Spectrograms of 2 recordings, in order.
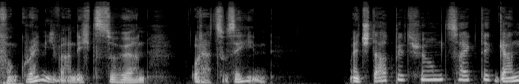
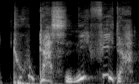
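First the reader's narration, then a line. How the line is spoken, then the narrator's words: Agitated, barely composed call. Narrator (German): rief Granny aufgeregt und schien heftig mit ihrer sonst so unbestechlichen Kontenance zu ringen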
